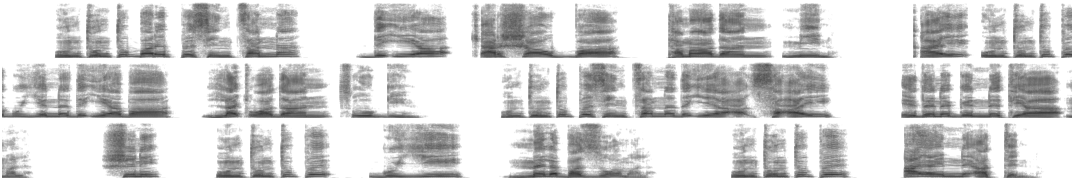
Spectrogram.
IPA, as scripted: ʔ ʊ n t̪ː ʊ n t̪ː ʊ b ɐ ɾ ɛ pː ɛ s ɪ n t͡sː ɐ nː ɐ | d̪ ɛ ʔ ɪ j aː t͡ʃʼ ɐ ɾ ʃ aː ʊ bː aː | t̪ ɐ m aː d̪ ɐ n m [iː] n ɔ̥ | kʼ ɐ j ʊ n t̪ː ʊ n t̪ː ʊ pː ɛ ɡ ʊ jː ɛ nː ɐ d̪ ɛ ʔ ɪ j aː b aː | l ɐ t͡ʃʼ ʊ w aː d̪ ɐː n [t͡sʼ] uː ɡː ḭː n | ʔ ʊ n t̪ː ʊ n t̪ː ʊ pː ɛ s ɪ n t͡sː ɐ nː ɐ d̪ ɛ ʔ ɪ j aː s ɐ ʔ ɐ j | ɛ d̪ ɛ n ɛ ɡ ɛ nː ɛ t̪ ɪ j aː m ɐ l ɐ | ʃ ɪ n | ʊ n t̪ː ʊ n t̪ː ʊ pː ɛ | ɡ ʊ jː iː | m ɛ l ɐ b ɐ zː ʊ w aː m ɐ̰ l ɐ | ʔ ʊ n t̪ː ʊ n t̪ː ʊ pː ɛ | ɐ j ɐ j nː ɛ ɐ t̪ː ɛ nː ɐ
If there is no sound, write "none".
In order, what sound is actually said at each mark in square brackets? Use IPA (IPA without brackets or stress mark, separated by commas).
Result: iː, t͡sʼ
